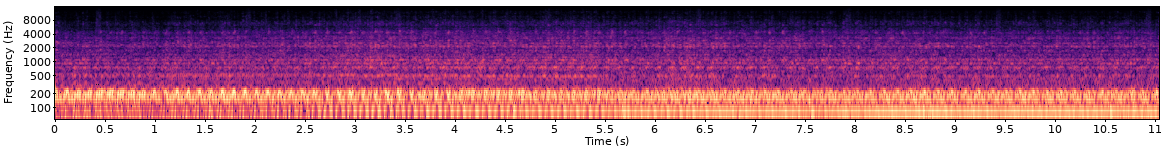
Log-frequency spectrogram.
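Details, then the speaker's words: Turbocharged Ford Foxbody Mustang V8 after fitting an EGR block-off plate: loud steady idle, deep even exhaust pulse with audible turbo sound, no stumbles or misses. "and as y'all can hear and see we are pretty good I love the fact that you can hear the um the turbo sound like like coming straight up and out so she sounds good she's idling great"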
